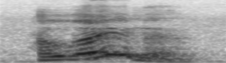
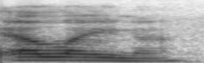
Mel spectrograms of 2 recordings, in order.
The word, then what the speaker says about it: Helena: Helena, what? – No, you said Elena. You ain't pronounced the H at all.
